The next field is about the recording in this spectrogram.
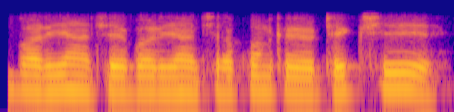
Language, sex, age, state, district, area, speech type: Maithili, male, 30-45, Bihar, Darbhanga, urban, conversation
